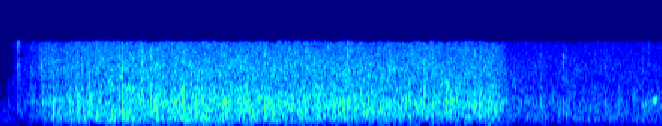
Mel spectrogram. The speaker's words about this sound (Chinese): 鼓掌。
